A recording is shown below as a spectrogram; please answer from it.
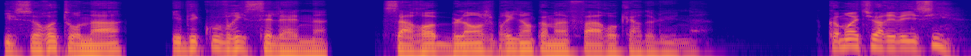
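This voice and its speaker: Guy narrating a fantasy book, steady and expressive, pretty low voice, dry sound. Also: normal speed, no room sound.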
